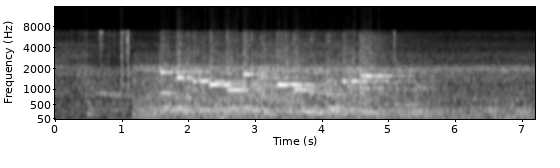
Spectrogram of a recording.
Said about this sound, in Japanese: まもなく2番線に区間急行中之島行きが7両で到着します。黄色または緑の乗車位置丸印の2番から8番でお待ちください。各駅に止まります。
